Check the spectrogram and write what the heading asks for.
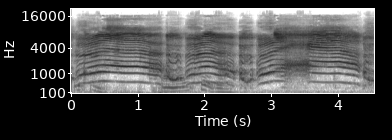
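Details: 6-month-old (24-week) baby girl during three vaccination injections, one on the left and two on the right: loud, high-pitched, sustained wailing in long cries with brief gasping breaths; distressed pain cry.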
